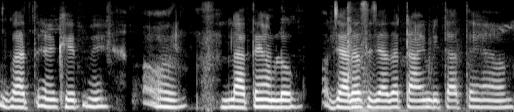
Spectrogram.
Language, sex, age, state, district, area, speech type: Hindi, female, 30-45, Uttar Pradesh, Ghazipur, rural, spontaneous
